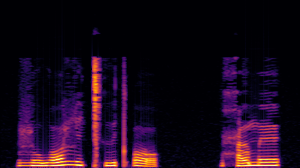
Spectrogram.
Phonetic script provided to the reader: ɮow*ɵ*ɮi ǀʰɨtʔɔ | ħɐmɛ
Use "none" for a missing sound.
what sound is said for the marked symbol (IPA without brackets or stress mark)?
ɔ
